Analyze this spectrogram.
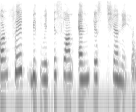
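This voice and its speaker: With an Indonesian accent, a high-pitched woman talks at a fairly slow pace with fairly even intonation, in a very clean, dry, close recording with a silent background and no echo. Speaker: university student. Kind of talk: class presentation. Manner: halting.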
